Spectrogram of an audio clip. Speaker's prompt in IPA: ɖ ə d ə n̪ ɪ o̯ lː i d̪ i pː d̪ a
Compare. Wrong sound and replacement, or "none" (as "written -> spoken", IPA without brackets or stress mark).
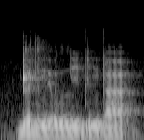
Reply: pː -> m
